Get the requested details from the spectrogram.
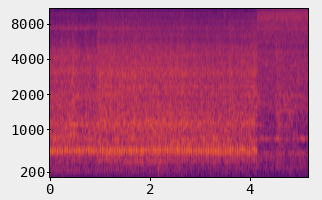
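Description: A milling machine cuts metal with a steady, high whine.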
